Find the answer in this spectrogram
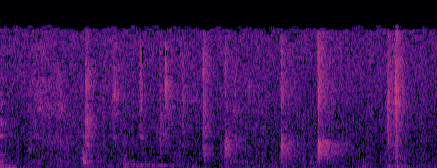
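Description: Near silence: quiet room tone with a few faint, scattered clicks and knocks.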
